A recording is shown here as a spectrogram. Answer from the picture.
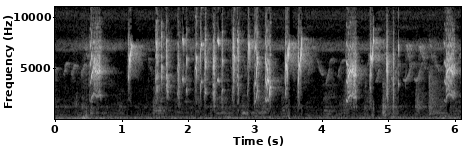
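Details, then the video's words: Olive-backed sunbird giving a dense series of piercing high chirps, about two to three per second, steady and insistent. Recorded as a 'tembakan isian' master song for training competition birds to imitate. "KOLIBRI NINJA (KONIN) FULL TEMBAKAN ISIAN"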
